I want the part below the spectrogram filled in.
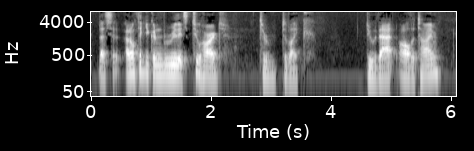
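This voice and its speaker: A Montreal accent with long, frequent pauses on a very clean recording against a silent background. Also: man, medium pitch for a man, ordinary pitch variation, moderate pace. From Montreal West Island, Quebec. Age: 40s. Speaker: jazz blues guitarist. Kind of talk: casual chat.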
